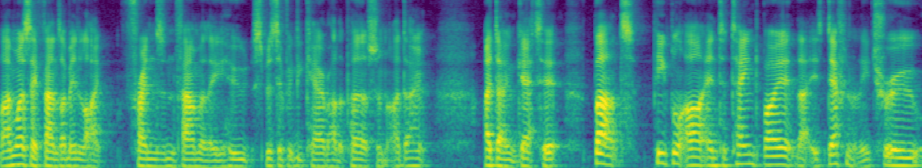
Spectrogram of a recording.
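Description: Delivered at a fairly quick pace, this voice has a bright, sharp tone and a British accent. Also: man, medium pitch for a man. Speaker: podcast host. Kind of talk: casual monologue. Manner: hesitant, many fillers.

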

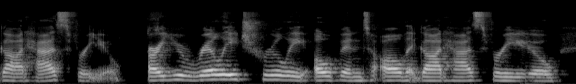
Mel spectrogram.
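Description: A woman's unremarkable speaking voice at a medium pitch, in an American accent, at a fairly slow pace with ordinary pitch variation. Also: hardly any pauses. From Ohio, partly Canada. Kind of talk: casual interview.

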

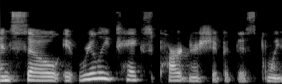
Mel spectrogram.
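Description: Against a quiet background, a woman speaks at a medium pitch with vocal fry, lively intonation and a fairly slow pace. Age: 40s. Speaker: anti-trafficking advocate and survivor. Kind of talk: interview.

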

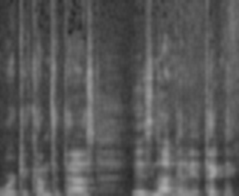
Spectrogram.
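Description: A man's somewhat breathy, medium-pitched voice with monotone, flat intonation. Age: 60s. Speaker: podcast interviewer. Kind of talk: interview. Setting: in person at guest's house.

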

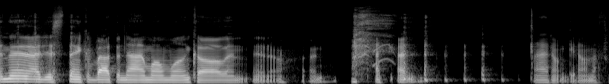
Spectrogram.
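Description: With a Mississippi accent, a man speaks in a fairly low pitch at a moderate pace, his intonation monotone and flat, with long, frequent pauses. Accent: Southern US (Mississippi). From US South, North Mississippi. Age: 30s. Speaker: singer-songwriter. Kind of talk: casual interview chat. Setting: host's living room. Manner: hesitant, many fillers.

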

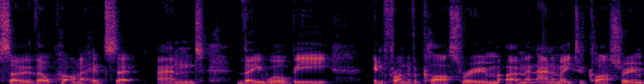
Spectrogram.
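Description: With an English accent, a bright, sharp voice speaks in a flat monotone at a moderate pace, recorded very cleanly over a silent background. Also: man. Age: 30s. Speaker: virtual reality agency founder. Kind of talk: casual interview.

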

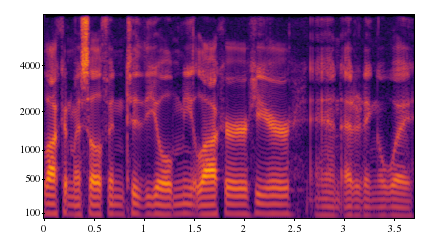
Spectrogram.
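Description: This man's voice sits very deep and low. The intonation is fairly even throughout. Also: very clean recording, silent background. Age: 30s. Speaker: podcast host. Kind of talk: casual chat.

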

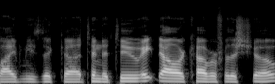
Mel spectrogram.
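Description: This man has an unremarkable speaking voice, a medium pitch and a fairly slow pace. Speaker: podcaster guest. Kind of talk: casual chat.

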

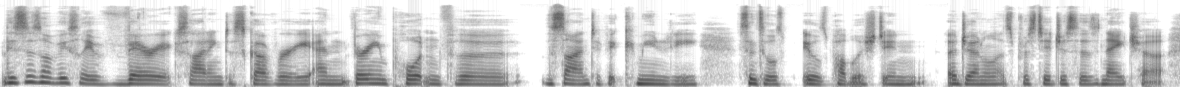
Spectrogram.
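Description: A woman with a fairly low pitch talks at a very fast pace. Her intonation stays fairly even. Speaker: podcast host and astronomer. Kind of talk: casual chat.

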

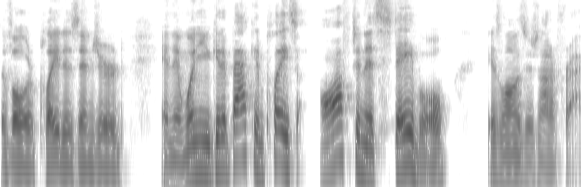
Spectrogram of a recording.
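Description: Over a quiet background, a man at medium pitch talks at a fairly quick pace with vocal fry and very wide pitch swings. The sound is dry and close with no echo, and his long pauses come often. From Alabama. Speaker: hand surgeon. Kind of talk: interview.

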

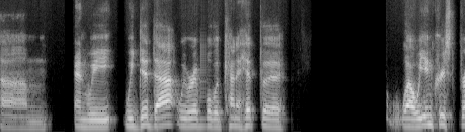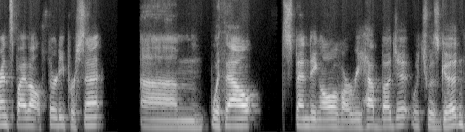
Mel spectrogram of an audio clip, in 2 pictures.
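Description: With an American accent, a man talks at a moderate pace in an unremarkable speaking voice, fairly high in pitch and fairly even in intonation. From Utah, Salt Lake City. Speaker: real estate investor. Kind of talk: casual interview.

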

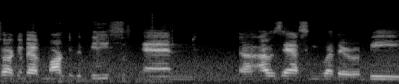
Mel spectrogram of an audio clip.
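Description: Noticeable background noise is present throughout. Over it, a man talks fairly quickly. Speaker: clinic operator and guest. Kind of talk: casual chat.

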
